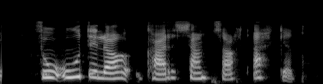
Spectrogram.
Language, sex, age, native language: Icelandic, male, 6, Icelandic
